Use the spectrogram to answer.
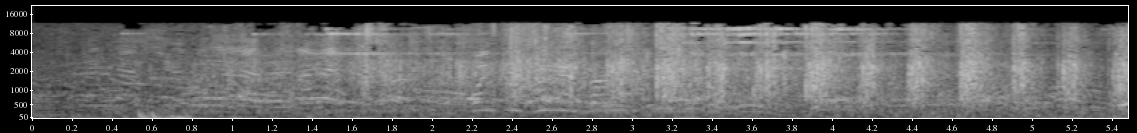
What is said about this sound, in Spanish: Escuchamos cómo los peregrinos van animando con las palmas para que vayan los que van por delante a un paso más fuerte.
